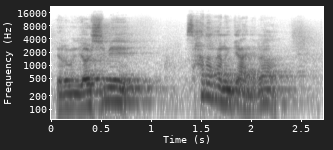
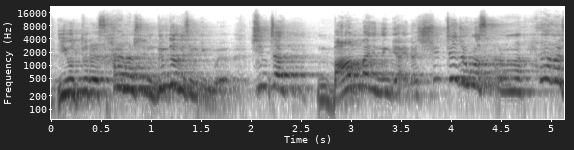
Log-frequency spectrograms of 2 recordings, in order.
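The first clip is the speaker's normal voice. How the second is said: excited; 12 semitones higher than usual. Real, not acted. Excited preaching climax.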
